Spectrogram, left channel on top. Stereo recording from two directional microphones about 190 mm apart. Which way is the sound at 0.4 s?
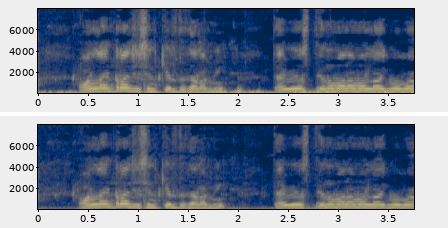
25° left (ahead or behind).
